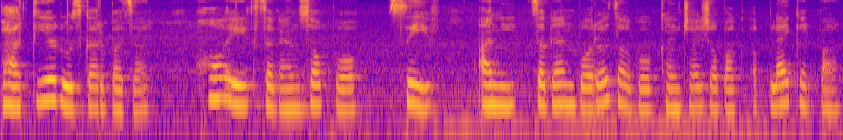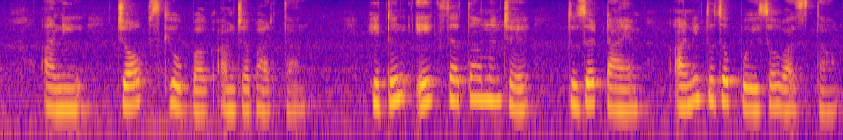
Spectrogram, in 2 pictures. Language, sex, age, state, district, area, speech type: Goan Konkani, female, 18-30, Goa, Ponda, rural, spontaneous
